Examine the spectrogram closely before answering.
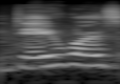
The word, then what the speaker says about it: Devas: Devas is what looks like Devas is supposed to be pronounced Daehwas.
